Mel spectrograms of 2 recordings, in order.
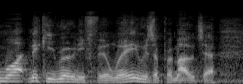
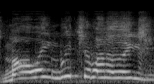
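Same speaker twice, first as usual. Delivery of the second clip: much higher, fussy little voice; mock Bugner asking his wife; 13 semitones higher, slower than usual. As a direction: play him helpless over dressing gowns. Bugner asks wife about gown.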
